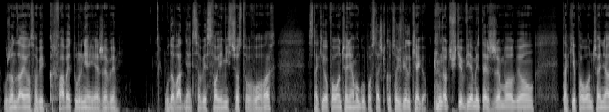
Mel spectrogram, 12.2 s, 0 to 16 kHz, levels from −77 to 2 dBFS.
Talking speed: 135 wpm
